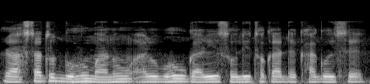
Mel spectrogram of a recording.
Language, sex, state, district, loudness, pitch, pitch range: Assamese, male, Assam, Sonitpur, -15 LUFS, 120 Hz, 120-130 Hz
